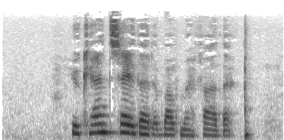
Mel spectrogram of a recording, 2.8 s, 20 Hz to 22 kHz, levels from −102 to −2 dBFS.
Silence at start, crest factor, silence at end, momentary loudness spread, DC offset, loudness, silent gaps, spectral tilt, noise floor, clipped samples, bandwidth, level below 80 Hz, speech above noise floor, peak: 0.7 s; 20 dB; 0.3 s; 14 LU; under 0.1%; -25 LUFS; none; -3.5 dB/octave; -61 dBFS; under 0.1%; 16 kHz; -62 dBFS; 37 dB; -6 dBFS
